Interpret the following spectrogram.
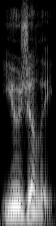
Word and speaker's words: usually: that's wrong okay so this one is pronounced like y-o-u the first part and then you can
